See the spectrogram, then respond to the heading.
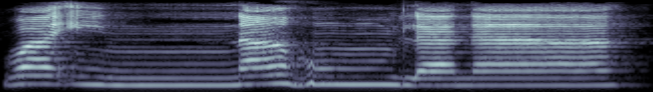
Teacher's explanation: نون کے اوپر زبر، آگے الف، الف حرف مدہ ہے تو نون کو ہم نے 2 حرکات کی مقدار لمبا کرنا ہے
